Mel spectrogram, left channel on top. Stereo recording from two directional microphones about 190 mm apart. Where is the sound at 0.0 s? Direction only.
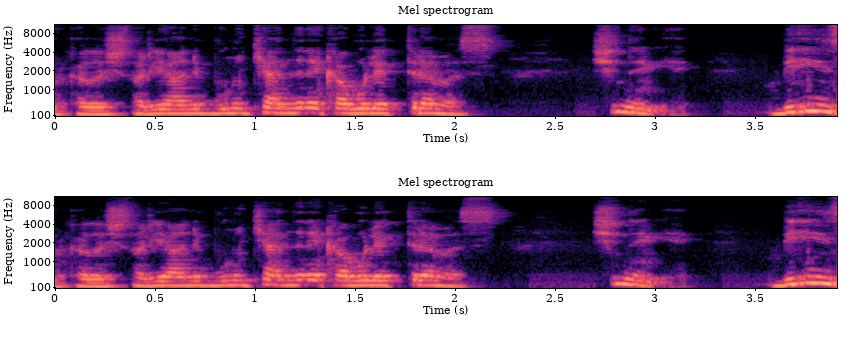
25° left (ahead or behind).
